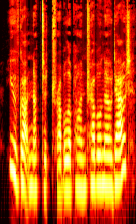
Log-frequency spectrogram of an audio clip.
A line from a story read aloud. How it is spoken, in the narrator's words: the Doctor muttered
